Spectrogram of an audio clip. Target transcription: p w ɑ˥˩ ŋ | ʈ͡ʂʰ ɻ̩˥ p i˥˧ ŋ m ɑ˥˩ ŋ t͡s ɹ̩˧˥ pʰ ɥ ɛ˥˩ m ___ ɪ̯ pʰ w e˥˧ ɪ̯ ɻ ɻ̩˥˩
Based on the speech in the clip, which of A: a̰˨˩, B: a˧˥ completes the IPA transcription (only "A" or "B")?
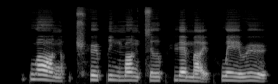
A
